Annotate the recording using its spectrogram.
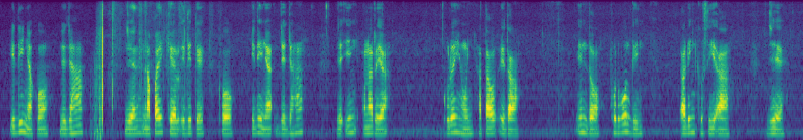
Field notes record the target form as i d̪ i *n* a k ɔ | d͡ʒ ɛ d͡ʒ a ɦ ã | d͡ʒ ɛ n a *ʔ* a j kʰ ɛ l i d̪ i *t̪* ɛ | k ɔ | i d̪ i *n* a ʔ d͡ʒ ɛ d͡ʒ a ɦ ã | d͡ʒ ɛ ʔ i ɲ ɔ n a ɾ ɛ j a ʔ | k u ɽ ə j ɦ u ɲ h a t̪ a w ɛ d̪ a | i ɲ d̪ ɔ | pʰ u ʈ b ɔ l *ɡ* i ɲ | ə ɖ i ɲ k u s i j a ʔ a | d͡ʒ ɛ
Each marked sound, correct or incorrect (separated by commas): incorrect, incorrect, correct, incorrect, correct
